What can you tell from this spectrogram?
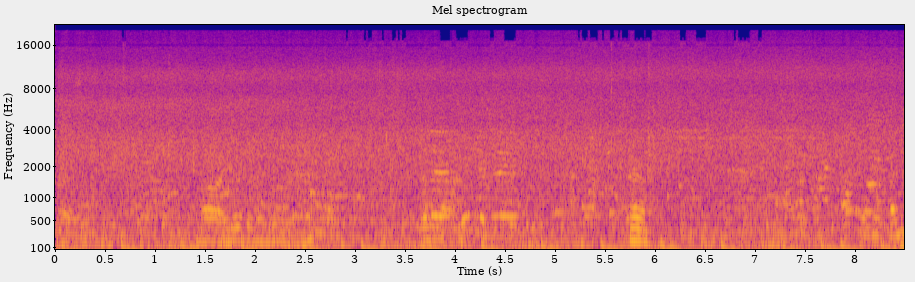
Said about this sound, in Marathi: मित्रांनो व्ह्यू बघा कसा भारी आहे इथून धबधब्याचा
